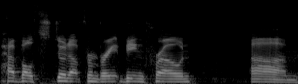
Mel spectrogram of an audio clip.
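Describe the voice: The intonation is fairly even throughout. It is plain reading aloud.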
